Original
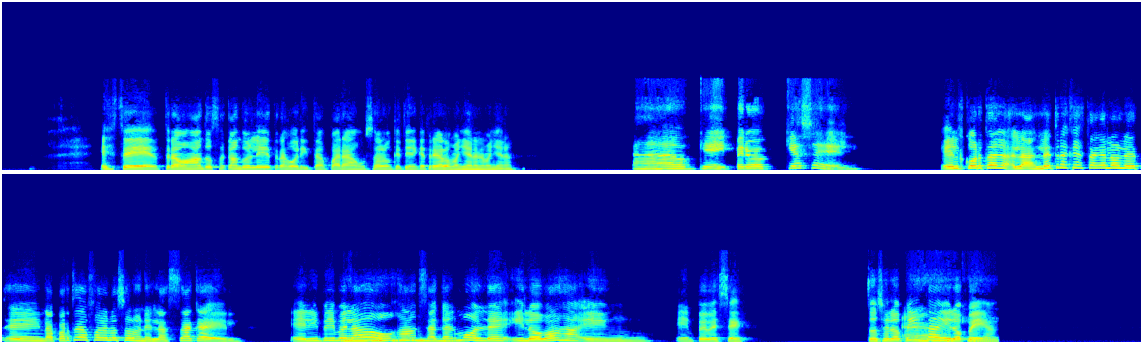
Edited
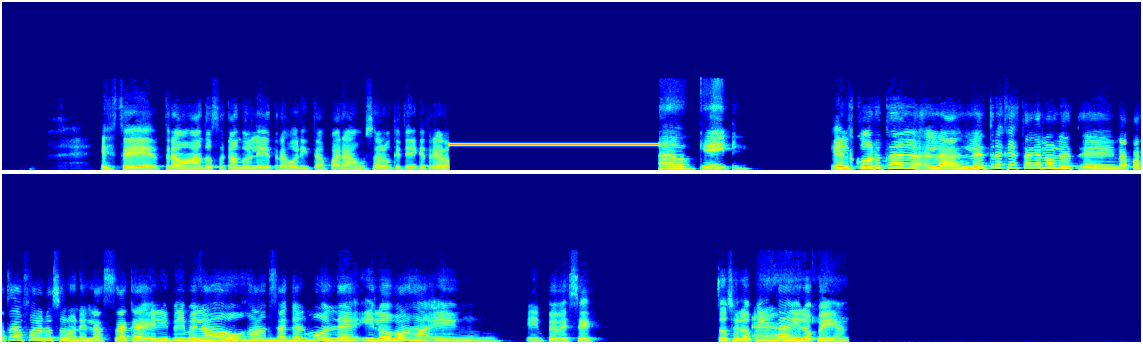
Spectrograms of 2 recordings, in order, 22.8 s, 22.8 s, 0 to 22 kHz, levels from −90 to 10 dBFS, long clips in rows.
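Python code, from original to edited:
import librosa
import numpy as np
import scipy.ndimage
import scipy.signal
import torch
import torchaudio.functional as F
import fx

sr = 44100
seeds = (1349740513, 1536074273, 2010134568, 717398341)

y = fx.edit(x, sr, fx.bleep(start_s=4.46, length_s=2.11, hz=3390.0, db=-17.5),
    fx.cut(start_s=7.3, length_s=1.1),
    fx.stretch_span(start_s=9.62, length_s=0.9, factor=1.5),
    fx.cut(start_s=13.53, length_s=0.85), tone=tone)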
